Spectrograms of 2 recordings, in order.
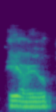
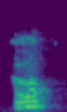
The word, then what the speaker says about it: AIoT: Hardware AIoT, ini bacanya AIoT ya, bukan a lot.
